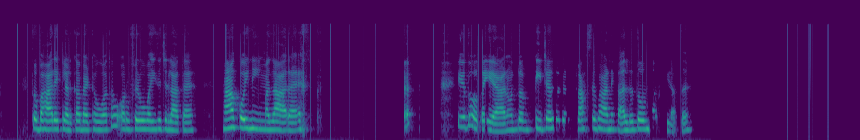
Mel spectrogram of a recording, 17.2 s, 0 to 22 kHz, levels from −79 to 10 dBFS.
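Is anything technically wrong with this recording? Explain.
Yes. Word clock ticks run from 0.12 s to 17.19 s: sharp clicks of uneven strength at a steady rate of about one every 30 ms under the speech. The receiving device's clock drifts roughly 700 ppm from the sender's, so each slip drops or repeats one sample.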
